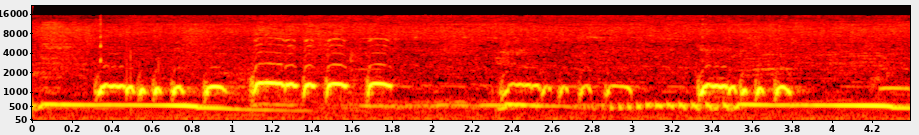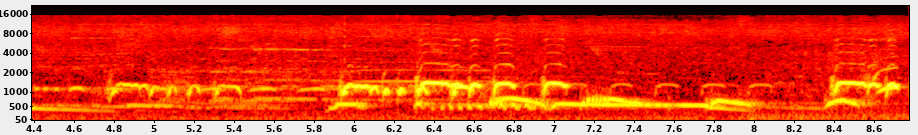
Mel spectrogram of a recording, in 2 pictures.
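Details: Local zebra dove lure call to make rivals respond: repeated low trilled coos and long sliding notes, interrupted by frequent clusters of sharp, higher chirps throughout.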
